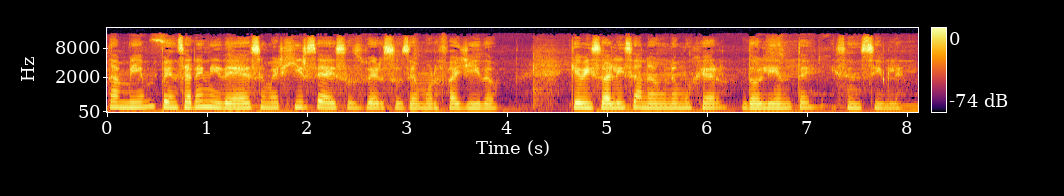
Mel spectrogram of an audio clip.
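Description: Music plays in the background as a woman speaks at a fairly slow pace. Her fairly high voice has a monotone, flat intonation. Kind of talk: poetry reading. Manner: slow, intimate, wistful.

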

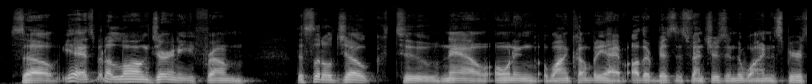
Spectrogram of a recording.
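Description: A man talks fairly quickly at a very deep, low pitch, with fairly even intonation and very even loudness. The recording is very clean, with a silent background. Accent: New York. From Brooklyn, New York. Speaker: hip-hop producer and wine entrepreneur. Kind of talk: casual chat.

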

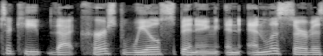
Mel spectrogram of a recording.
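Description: The speaker reads plainly aloud with ordinary pitch variation.

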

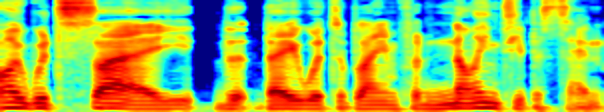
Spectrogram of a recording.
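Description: A man talks at a moderate pace in a southern English accent. The recording is very clean and dry, close with no echo, over a silent background. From south-east England, Slough. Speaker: comedian. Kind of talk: casual chat.

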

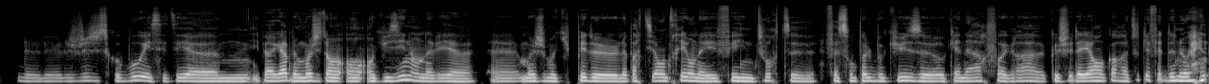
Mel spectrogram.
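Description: Quick-paced and monotone, a woman with a very deep, low pitch speaks in a dark, mellow tone with flat intonation at a fairly quick pace. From Lorraine, France (Metz). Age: 20s. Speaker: association founder. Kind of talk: casual interview. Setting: at home.

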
